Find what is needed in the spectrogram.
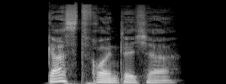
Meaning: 1. comparative degree of gastfreundlich 2. inflection of gastfreundlich: strong/mixed nominative masculine singular 3. inflection of gastfreundlich: strong genitive/dative feminine singular
- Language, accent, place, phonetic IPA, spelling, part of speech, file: German, Germany, Berlin, [ˈɡastˌfʁɔɪ̯ntlɪçɐ], gastfreundlicher, adjective, De-gastfreundlicher.ogg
